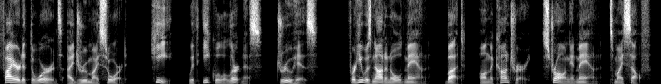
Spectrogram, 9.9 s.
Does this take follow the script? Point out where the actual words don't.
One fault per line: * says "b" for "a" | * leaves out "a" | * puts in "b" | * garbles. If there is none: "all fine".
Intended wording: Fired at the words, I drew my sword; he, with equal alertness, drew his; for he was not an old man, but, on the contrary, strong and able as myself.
* says "man" for "able"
